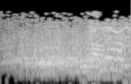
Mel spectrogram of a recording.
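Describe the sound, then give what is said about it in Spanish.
A crowd roars in a sustained ovation for a musician, a dense wash of cheering voices and clapping that holds steady and loud throughout, swelling slightly toward the end. “Igualmente desorbitada será la ovación que habrá de dedicársele al artista antes llamado …”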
